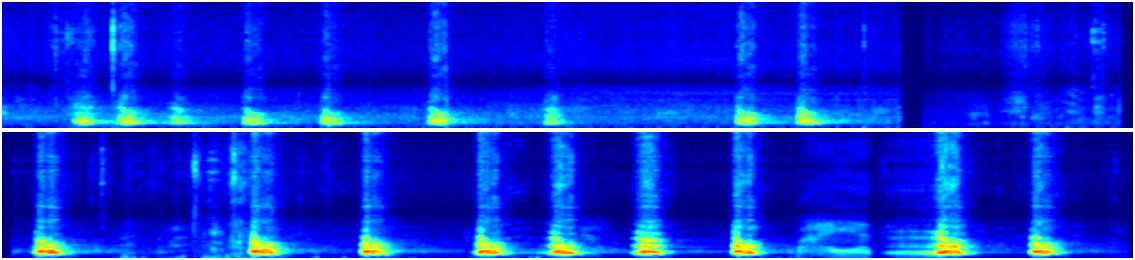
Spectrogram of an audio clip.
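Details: Karelian Bear Dog barking, the mother of a pack named Kukka scolding her rowdy pups during play; sharp barks repeated irregularly, softer early on, then a louder, faster run of barks in the second half, with a short whine between.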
